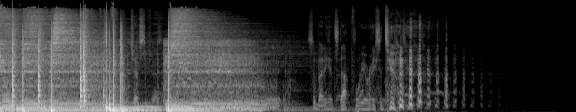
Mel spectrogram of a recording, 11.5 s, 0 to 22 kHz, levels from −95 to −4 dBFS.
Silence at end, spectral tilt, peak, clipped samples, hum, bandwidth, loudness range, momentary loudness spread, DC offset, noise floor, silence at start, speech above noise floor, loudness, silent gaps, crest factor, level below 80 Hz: 2.6 s; -4.5 dB/octave; 0 dBFS; under 0.1%; none; 17 kHz; 20 LU; 19 LU; under 0.1%; -82 dBFS; 0 s; 40 dB; -25 LUFS; none; 28 dB; -32 dBFS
